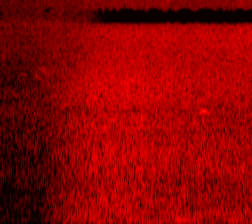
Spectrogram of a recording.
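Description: Pacific Ocean surf at Sayulita beach in Nayarit, Mexico, a broad roar of waves that swells in the first second and then holds steady, with some wind noise and no voices.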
